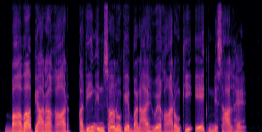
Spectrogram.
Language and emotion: Urdu, neutral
